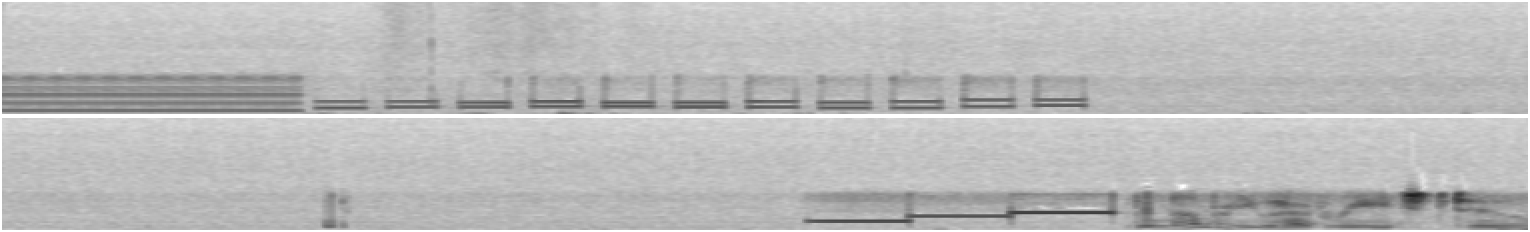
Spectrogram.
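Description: Touch-tone DTMF dialing on a Cox phone line to an old Stromberg-Carlson XY exchange: a steady tone, then a quick run of about ten dialed beeps, a silent pause with a click, then rising intercept tones and a garbled start.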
